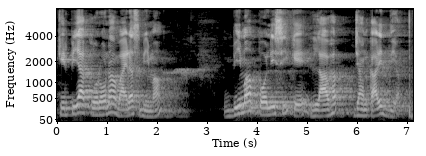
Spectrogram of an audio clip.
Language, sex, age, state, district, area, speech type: Maithili, male, 18-30, Bihar, Saharsa, rural, read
